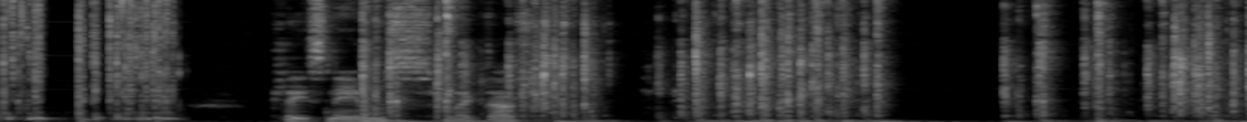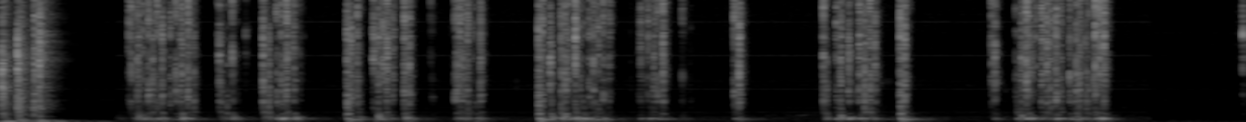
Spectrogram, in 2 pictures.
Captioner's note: typing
